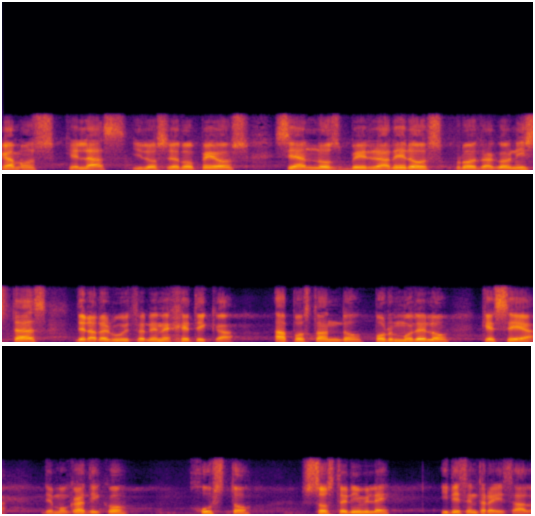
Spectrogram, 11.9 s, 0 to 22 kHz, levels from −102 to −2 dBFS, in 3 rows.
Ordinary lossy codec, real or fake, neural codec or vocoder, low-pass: none; fake; codec, 16 kHz, 0.9 kbps, LongCat-Audio-Codec; 7.2 kHz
